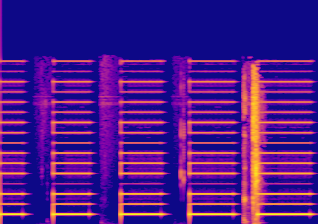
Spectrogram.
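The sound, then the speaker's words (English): A refrigerator door-open alarm beeps loudly: four steady, high electronic tones repeating roughly every half second, with a short clatter near the end. “Why does your fridge beep? Now, I'm sure, like, most people's fridges nowadays, if the door's left open, there's an alarm to tell you.”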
